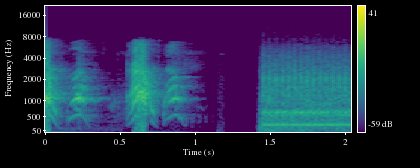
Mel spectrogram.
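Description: A dog barks twice in quick succession, fairly loud, with sharp yappy calls. A short silence follows, then a steady, busy background sound starts.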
